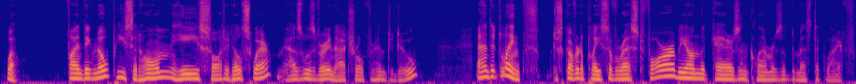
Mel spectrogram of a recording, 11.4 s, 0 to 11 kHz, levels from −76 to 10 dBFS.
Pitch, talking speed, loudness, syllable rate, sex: 145 Hz, 185 wpm, -19 LUFS, 5.3 syllables/s, male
